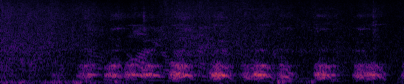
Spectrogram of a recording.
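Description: Mantled howler monkey calling: a run of short, low, pulsed grunts, a little over two a second, starting about a second in.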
